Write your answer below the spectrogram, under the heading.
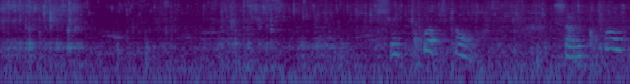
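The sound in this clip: Water runs from a tap while something is rinsed, giving a steady splashing hiss throughout as voices talk over it.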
